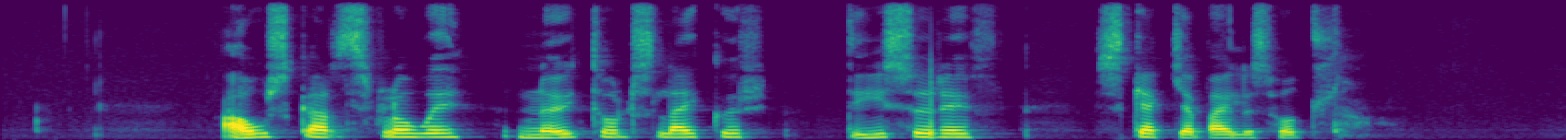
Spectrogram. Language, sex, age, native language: Icelandic, female, 20-29, Icelandic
